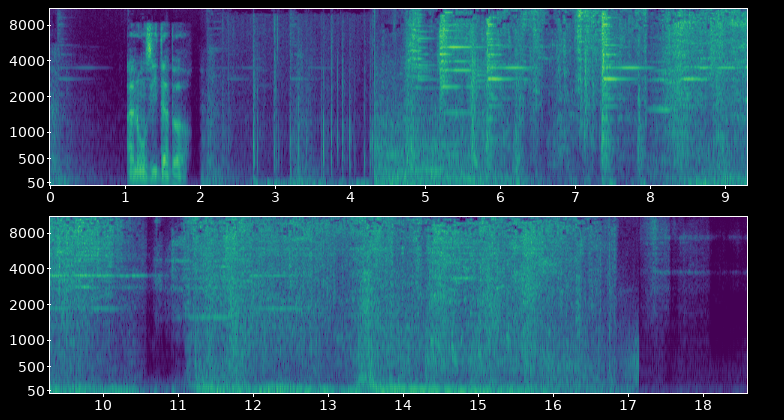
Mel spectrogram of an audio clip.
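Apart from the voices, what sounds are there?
fight noises like a boxing match in a horror video game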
